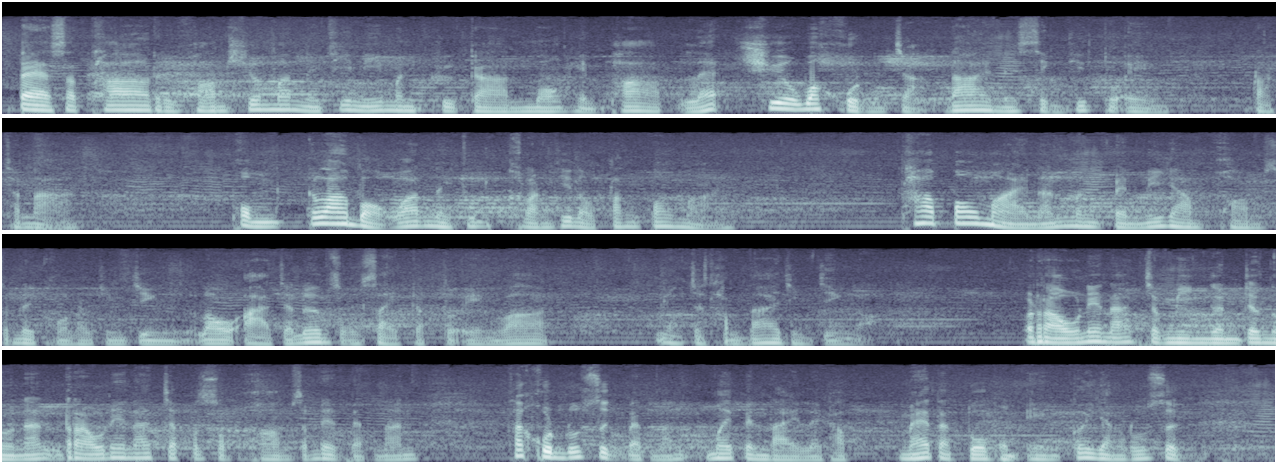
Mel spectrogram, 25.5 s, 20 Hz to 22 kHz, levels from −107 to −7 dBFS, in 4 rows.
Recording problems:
echo of what is said; strong; throughout; 330 ms later, 10 dB below the speech
electrical hum; noticeable; throughout; 60 Hz, 15 dB below the speech

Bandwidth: 13.5 kHz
